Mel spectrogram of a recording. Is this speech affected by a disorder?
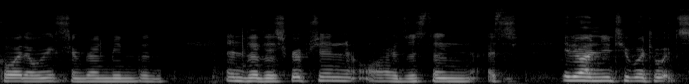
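Yes: cerebral palsy; affects legs.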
